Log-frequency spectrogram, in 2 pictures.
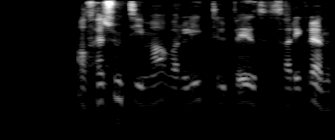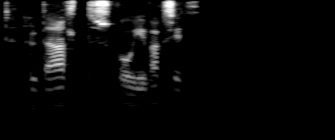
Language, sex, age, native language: Icelandic, male, 50-59, Icelandic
